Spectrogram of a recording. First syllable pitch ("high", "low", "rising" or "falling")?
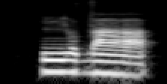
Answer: low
